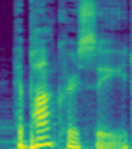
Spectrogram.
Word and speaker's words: hypocrisy: Hypocrisy, 注意重音的位置在后。Hypocrisy. Sir Richard Branson has been accused of hypocrisy after investing in a luxury,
